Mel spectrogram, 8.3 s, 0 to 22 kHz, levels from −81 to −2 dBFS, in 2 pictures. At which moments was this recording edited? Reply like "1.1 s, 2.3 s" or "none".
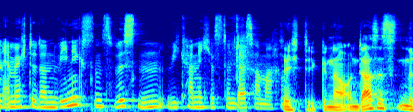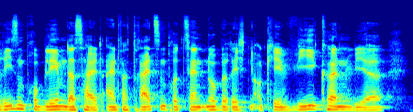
none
